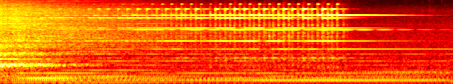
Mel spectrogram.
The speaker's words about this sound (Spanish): El teléfono del apartamento de Richard sonó con insistencia.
